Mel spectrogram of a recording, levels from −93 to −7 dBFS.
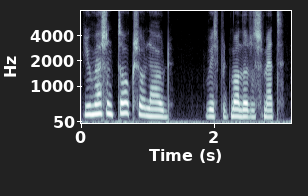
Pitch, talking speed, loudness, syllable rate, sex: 210 Hz, 170 wpm, -16 LUFS, 4.7 syllables/s, female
